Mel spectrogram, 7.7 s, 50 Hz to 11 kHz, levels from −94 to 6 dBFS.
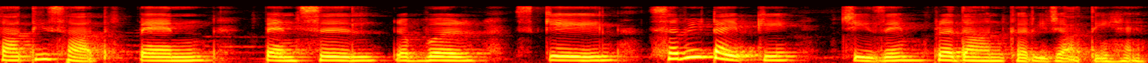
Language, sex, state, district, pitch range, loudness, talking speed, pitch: Hindi, female, Uttar Pradesh, Varanasi, 185-205 Hz, -18 LUFS, 120 wpm, 195 Hz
